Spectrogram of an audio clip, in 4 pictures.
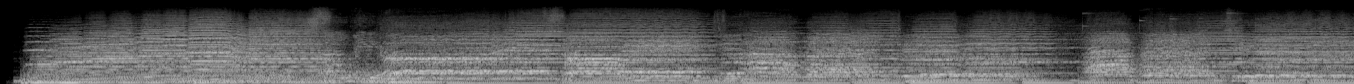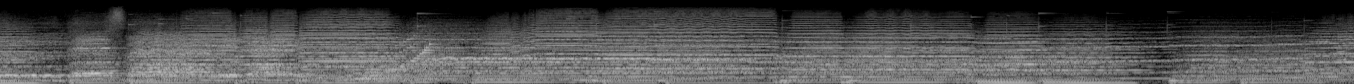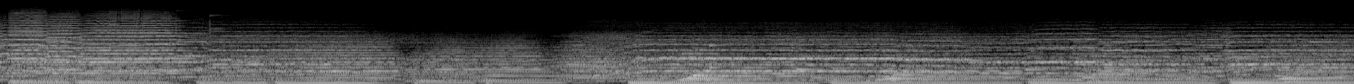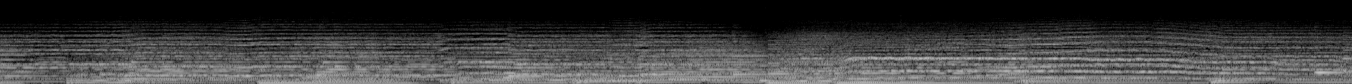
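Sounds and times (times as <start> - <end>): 
band playing: 0.1 - 52.1
vocals singing: 3.0 - 22.3, 26.6 - 39.2, 48.3 - 54.1.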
